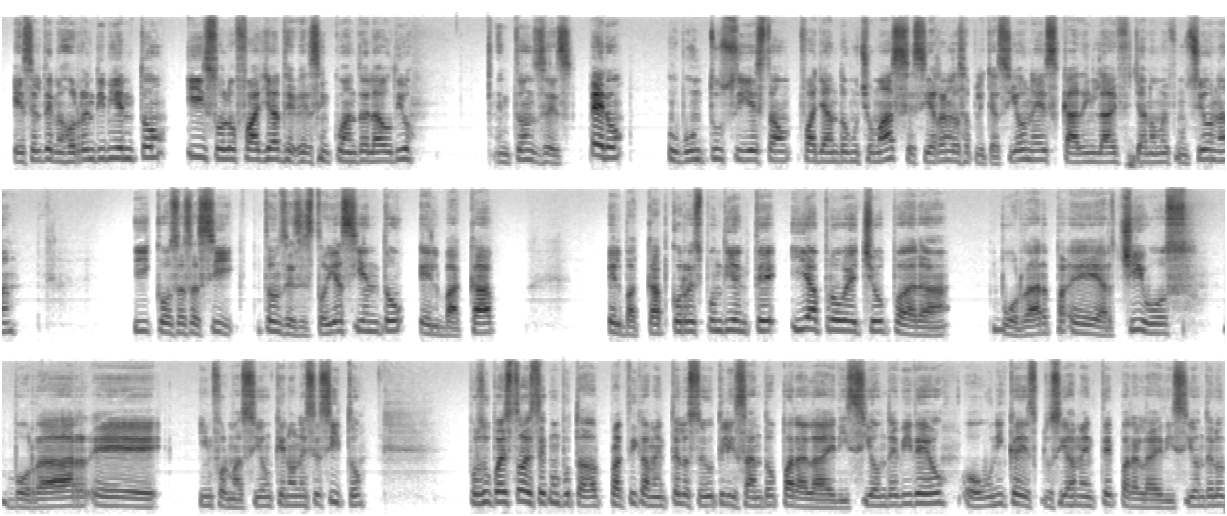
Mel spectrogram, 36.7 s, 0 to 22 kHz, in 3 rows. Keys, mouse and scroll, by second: 22.8 click, 28.6-36.6 scroll up 2.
